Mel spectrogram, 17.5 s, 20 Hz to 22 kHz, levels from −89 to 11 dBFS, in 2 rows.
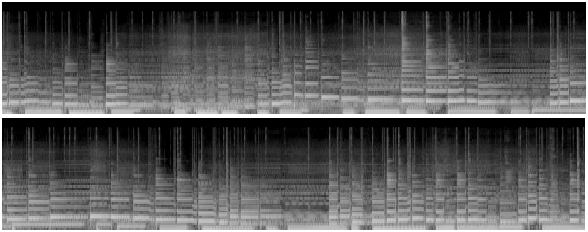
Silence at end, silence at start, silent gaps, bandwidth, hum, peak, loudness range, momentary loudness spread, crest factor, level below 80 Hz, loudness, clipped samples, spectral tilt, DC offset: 0 s; 0 s; none; 15 kHz; none; -2 dBFS; 2 LU; 6 LU; 14 dB; -22 dBFS; -19 LUFS; under 0.1%; -7.5 dB/octave; under 0.1%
